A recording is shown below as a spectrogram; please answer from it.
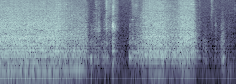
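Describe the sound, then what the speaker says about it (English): A serger sewing machine stitches along a fabric edge in two fast, whirring bursts separated by a brief pause, loud and close, ending with a few light mechanical clicks. "And then lower the presser foot and continue to stitch"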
